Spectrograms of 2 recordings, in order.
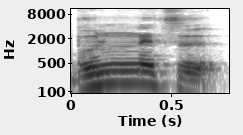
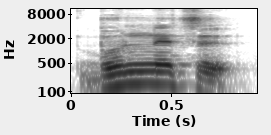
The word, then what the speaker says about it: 分裂: 발음은 문레츠, 문레츠.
